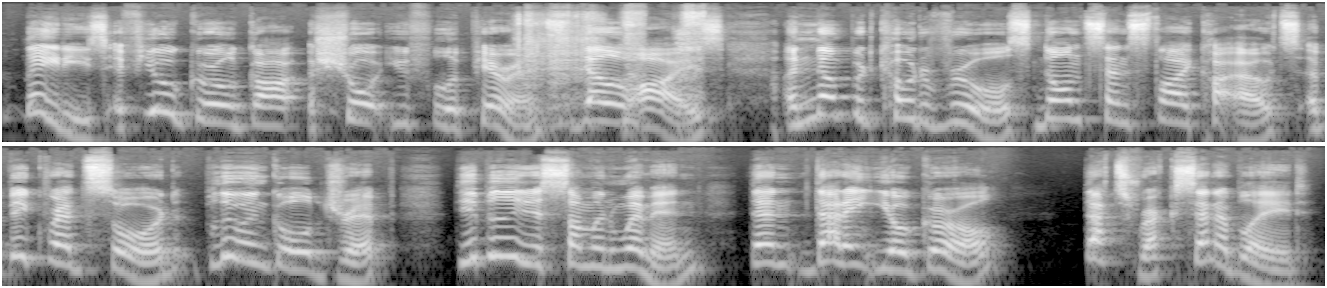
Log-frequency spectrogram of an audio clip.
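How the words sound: It is read in Rex's British-sounding character voice.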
